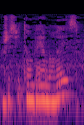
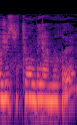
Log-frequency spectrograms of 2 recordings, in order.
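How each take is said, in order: First: AMOUREUSE ending on a voiced z; feminine ending. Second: AMOUREUX ending on an open eu, no z; masculine ending. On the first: French teacher showing the feminine form, amoureuse closing on a z. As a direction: say amoureuse with a buzzed final z. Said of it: "amoureuse is the feminine". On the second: French teacher showing the masculine form, amoureux ending on open eu. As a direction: say amoureux with no final consonant sound. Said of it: "amoureux is the masculine". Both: Shown as a demonstration.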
